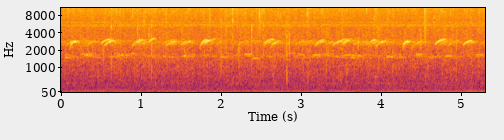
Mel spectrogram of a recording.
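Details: Several coqui frogs chirp through a tropical downpour on Hawaii's Big Island, each call a brief low note followed by a higher upswept whistle, about seventy-five calls a minute in an irregular overlapping chorus, rain hissing behind.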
